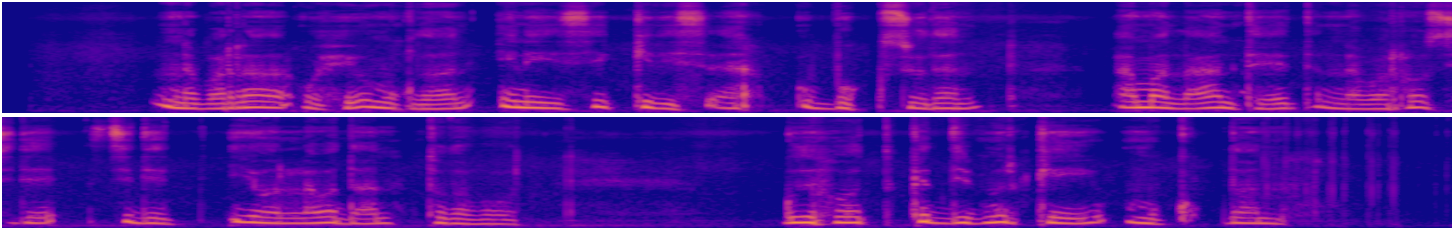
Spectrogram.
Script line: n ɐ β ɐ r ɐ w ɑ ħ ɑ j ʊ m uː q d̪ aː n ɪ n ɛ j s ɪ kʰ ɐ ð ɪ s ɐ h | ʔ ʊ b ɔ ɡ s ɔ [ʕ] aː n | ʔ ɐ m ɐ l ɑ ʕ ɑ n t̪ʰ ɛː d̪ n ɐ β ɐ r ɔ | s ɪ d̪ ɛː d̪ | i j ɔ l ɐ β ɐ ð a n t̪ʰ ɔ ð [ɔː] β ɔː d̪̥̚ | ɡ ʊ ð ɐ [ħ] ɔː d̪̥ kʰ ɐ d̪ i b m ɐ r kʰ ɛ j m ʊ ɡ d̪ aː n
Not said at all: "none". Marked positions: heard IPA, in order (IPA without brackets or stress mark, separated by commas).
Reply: ð, ɔ, h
